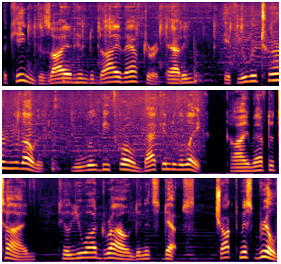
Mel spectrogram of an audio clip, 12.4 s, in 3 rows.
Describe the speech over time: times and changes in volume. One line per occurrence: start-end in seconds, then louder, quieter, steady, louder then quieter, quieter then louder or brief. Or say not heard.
0.0-12.3 steady.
